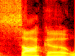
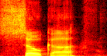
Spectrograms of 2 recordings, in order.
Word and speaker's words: Sokka: Not only did he mispronounce that, the character played by Jackson Rathbone, whose name in the cartoon is Sokka, was pronounced Soka.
